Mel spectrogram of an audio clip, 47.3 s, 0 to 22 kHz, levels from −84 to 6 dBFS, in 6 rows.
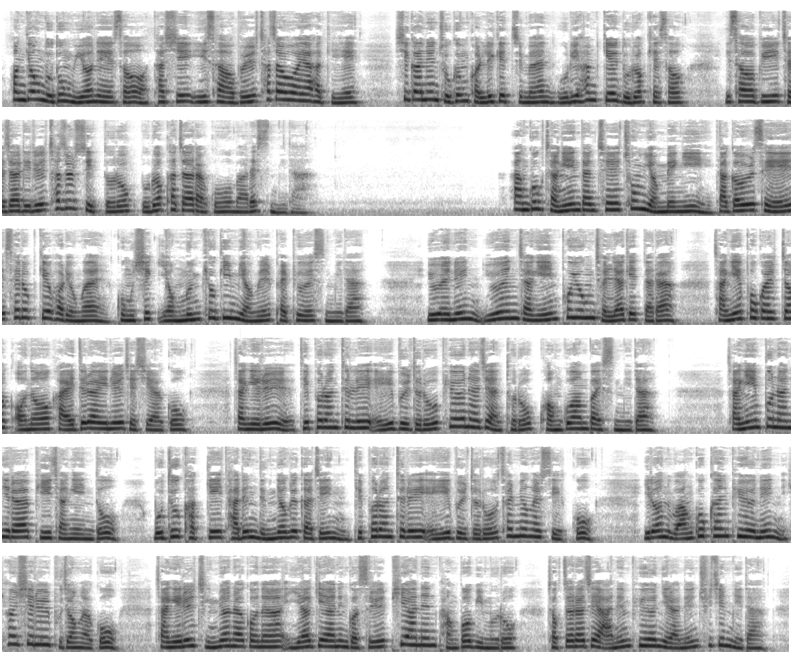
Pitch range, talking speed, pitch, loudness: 185-240 Hz, 320 characters per minute, 210 Hz, -12 LUFS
